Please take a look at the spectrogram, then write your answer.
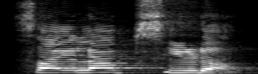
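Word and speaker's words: Psilopsida: पहला डिवीजन है, ये पी साइलेंट है, साइलैप्सीडा। सेकंड वन है लाइकाप्सीडा।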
